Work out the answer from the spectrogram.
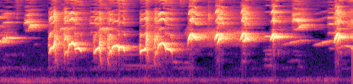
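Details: Oriental magpie-robin (kacer) song: a burst of buzzy chattering notes, then a series of clear, steady whistled notes repeated about four times a second, ending in a rising whistle.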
